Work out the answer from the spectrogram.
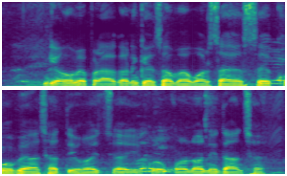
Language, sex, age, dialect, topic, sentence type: Maithili, male, 25-30, Angika, agriculture, question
